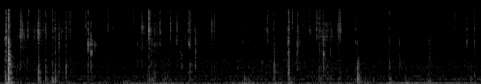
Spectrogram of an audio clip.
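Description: A metal utility blade shaves the edges of a solid cream bar soap held in gloved hands, with its wrapper lying nearby. Quiet, irregular crisp scraping and crackling strokes, sharp and bright with a short snap at the start, fade quickly between cuts.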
